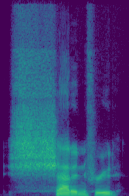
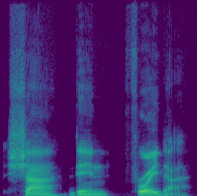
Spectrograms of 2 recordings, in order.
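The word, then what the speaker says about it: Schadenfreude: the word I don't know if you get Shaden fruit Shaden fruit Shaden fruit is a compound of the German word words shadin meaning harm in Freud meaning Joy it's pronounced shadin frea ah Shaden frea okay and the word is full of it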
